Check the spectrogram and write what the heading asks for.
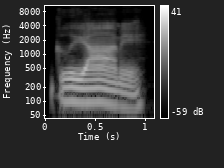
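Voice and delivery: ordinary talk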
